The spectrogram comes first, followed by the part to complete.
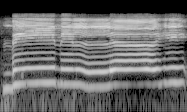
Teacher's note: اللہ کے لام سے پہلے زیر ہے تو اللہ کے لام کو باریک پڑھیں گے. حروف شمسی میں سے الف لام کے بعد لام آ رہا ہے تو الف لام کو نہیں پڑھیں گے. لام کو پہلے والے حرف یعنی نون سے ملا کر پڑھیں گے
